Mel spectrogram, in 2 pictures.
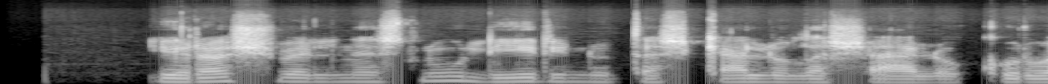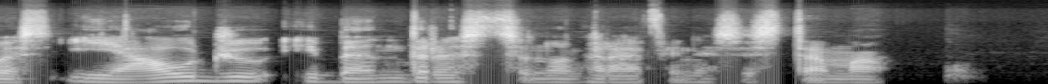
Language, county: Lithuanian, Vilnius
